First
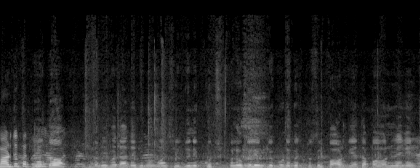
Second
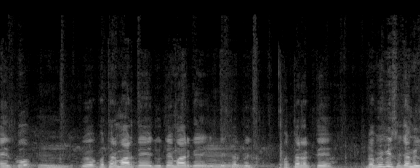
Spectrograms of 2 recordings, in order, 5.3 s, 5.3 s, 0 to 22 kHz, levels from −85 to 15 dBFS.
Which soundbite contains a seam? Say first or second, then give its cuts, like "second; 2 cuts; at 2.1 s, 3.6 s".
first; 1 cut; at 0.9 s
